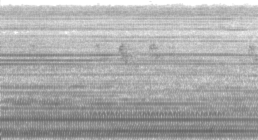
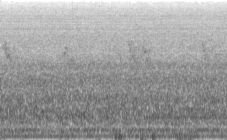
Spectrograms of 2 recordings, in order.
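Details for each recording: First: Vintage Kenmore dehumidifier with a Bristol compressor, found at the curb: after a click the compressor hums steadily with no fan whoosh and no airflow because the fan motor is seized; it later proved low on refrigerant too. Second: Vintage Kenmore (likely Whirlpool-made) dehumidifier with Embraco reciprocating compressor, previously seized fan motor now running with cover off: steady even whir with soft airy rush, no scraping or knocking; fan runs free, though unit later found low on refrigerant.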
